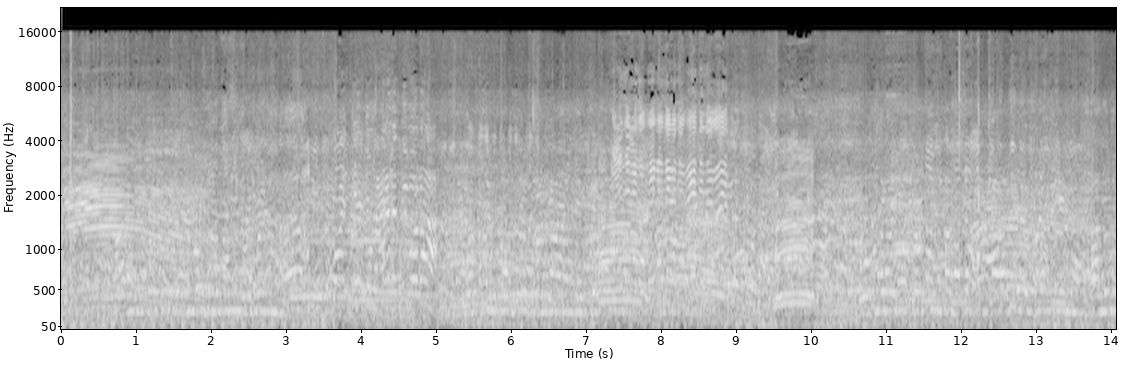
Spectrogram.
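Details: Cattle at a livestock market where bulls are sold to farmers from Comilla, Bangladesh, 5 September 2024; drawn-out low moos rise over a steady crowd of bargaining voices and background vehicle noise.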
